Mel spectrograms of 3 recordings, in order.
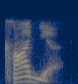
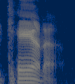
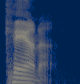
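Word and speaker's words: Canha: You know, he he just yeah, but his family they go by Canna. – Yeah, the, per, the, the, the, the uh, Portuguese pronunciation is that, but his family, as he said, he says, yeah, but we go by uh, Canna.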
